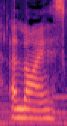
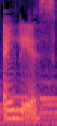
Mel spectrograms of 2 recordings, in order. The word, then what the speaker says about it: Alias: novel but i did think that it was pronounced elias grace while i was reading it and for about two years that's how i pronounced it but it is alias which makes way more sense the weaker vessel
